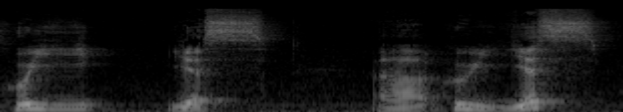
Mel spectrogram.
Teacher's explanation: Huius, it's got a tense first syllable, or a heavy syllable. It's a short vowel, but it is tense.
